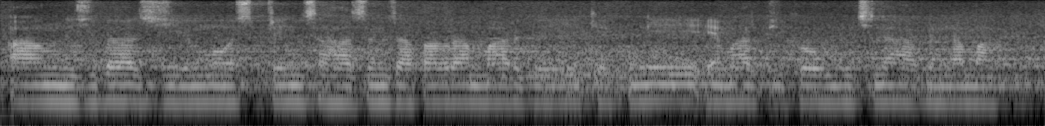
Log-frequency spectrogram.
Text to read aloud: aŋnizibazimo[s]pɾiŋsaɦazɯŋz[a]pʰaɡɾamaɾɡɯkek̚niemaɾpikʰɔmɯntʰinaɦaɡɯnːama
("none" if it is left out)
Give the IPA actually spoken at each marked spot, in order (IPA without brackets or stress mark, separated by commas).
s, a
